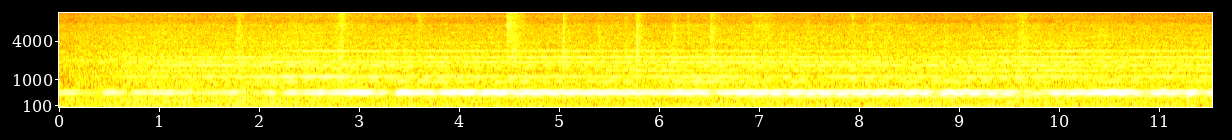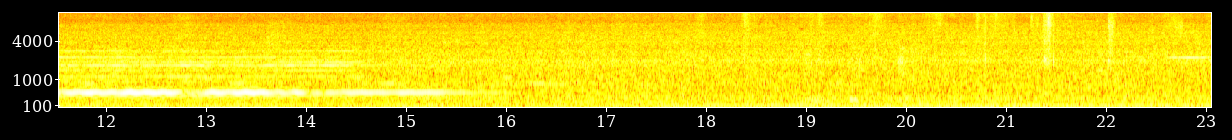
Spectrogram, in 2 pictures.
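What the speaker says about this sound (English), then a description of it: "After there was sounded an all clear siren." An all-clear civil defense siren sounds at a Hiroshima observance in Burnside Park, Providence, Rhode Island, holding a long steady wail for about fifteen seconds over outdoor traffic rumble before fading out.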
